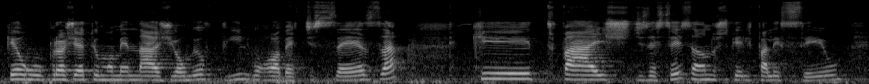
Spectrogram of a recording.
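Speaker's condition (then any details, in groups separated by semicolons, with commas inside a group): No condition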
